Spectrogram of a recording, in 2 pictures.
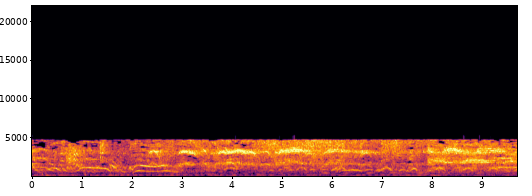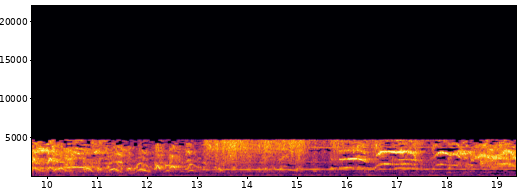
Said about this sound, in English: To intimidate their opponents, the aggressors scream and drum on buttress roots.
